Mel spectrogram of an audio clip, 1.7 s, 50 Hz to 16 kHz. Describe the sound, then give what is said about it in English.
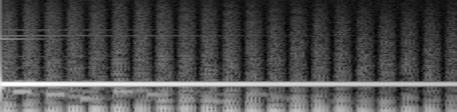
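A door chime sounds in an oversea chamber as a steady electronic tone with a rapid pulsing warble underneath, fading gradually over a couple of seconds with nothing else around it. “Exactly 6 months later, a chime sounded in the oversea chamber.”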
